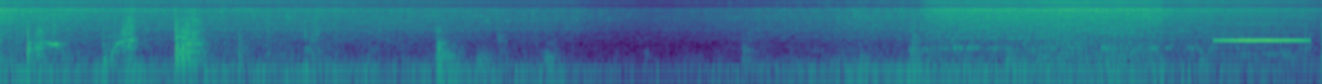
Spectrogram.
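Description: Minced garlic and onion sizzling in melted butter in a nonstick pan while a spatula stirs them, scraping and tapping against the pan in the first few seconds. The sizzle dies down around the middle and grows louder again in the last few seconds.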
